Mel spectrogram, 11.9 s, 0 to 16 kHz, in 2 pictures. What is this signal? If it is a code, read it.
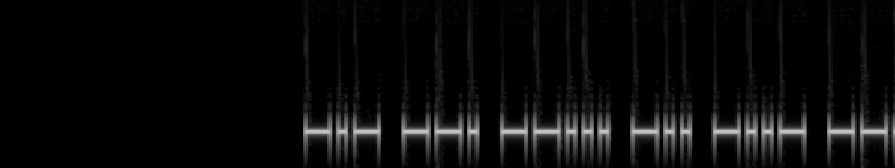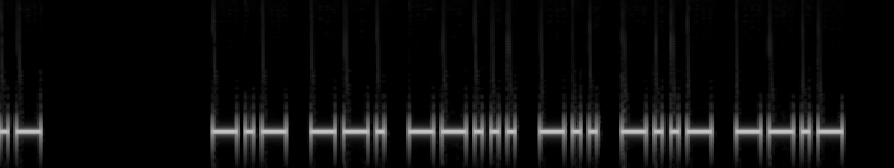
Morse code, heard as a keyed tone, about 22 wpm, 700 Hz. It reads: KG7DXQ KG7DXQ
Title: USA Call Signs - 6 Characters - Repeated 2x - 22wpm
